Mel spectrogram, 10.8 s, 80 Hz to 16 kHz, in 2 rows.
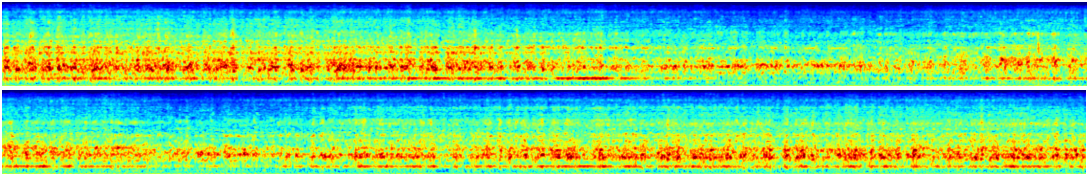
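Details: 1998 Saturn SL2 DOHC at idle: constant gritty grind with a hiss in the belt drive; idler and tensioner pulleys replaced without change, noise seems to vanish with the belt off, not worse with A/C on.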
